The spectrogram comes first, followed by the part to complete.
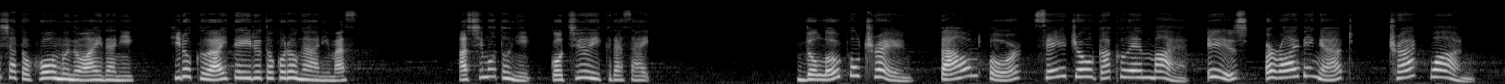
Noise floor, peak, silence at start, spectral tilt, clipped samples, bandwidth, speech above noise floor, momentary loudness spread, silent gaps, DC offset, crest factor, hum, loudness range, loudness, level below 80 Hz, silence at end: -63 dBFS; 0 dBFS; 0 s; -5.5 dB/octave; under 0.1%; 13.5 kHz; 44 dB; 12 LU; none; under 0.1%; 20 dB; none; 5 LU; -19 LUFS; -70 dBFS; 0.3 s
